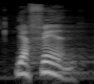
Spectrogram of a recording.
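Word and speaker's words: Japheth: Yaphin, thank you. It's an E. I even wrote that down. It's got a long E.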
